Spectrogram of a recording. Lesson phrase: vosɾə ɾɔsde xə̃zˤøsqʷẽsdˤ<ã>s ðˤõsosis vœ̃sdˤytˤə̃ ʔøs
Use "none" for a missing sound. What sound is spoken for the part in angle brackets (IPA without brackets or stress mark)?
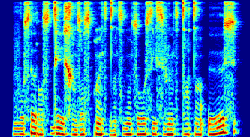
ã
